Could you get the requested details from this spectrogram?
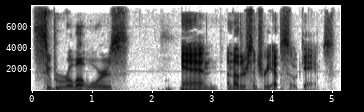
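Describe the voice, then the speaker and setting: On a podcast he co-hosts, this American man lays out his views casually but haltingly, circling around his points. He speaks unhurriedly in a lowish, gravelly voice with a sharp edge, over dull lo-fi audio with slight background noise.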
